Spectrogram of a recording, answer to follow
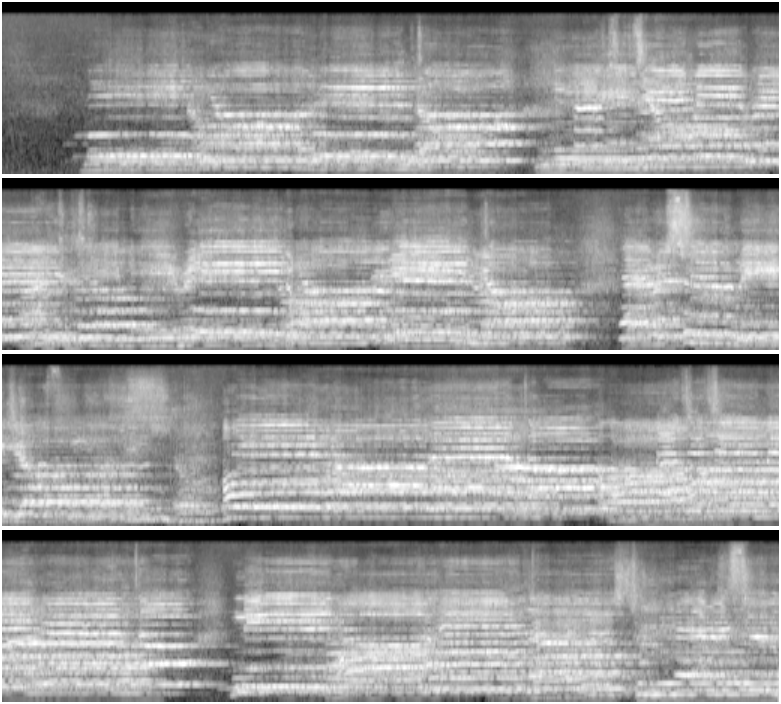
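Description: Mixed choir singing a carol in several parts, coming in about a second in and going on in phrases with brief breaks between them.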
